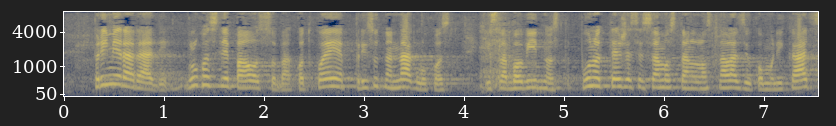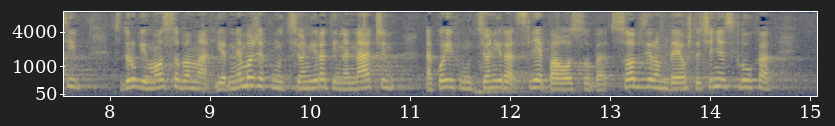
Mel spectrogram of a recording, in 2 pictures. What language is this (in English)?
Croatian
